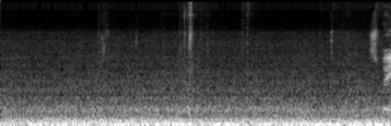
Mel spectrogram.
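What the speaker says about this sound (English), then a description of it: "there's a green and white army truck just coming out down that road" Green and white army truck pulling out of a side road in the Scottish Highlands near Tain, a steady low engine rumble heard from a distance from inside a moving HGV cab, with no talking.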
